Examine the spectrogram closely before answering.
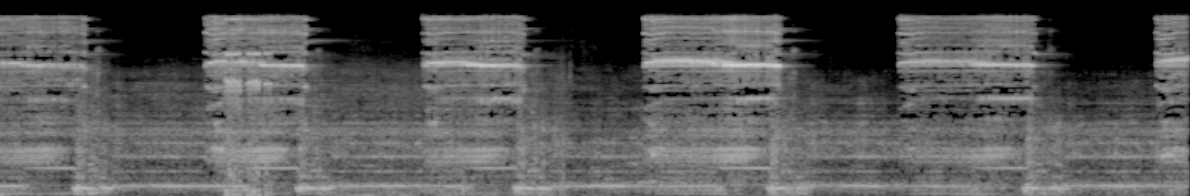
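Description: Key-cutting machine's spinning disc cutter cutting notches into a long-shanked door key. Each cut lasts about a second and comes roughly every two seconds, five in all, with a shrill ringing of metal on metal. Between cuts the machine's motor hums steadily.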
